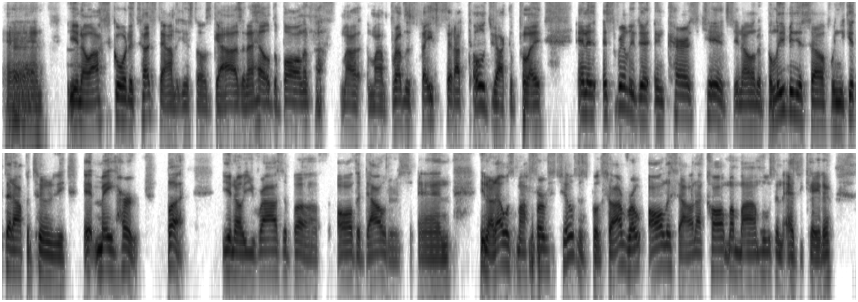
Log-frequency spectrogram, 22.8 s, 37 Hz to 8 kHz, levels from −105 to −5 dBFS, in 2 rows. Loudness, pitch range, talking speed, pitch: -18 LUFS, 100-135 Hz, 210 wpm, 110 Hz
